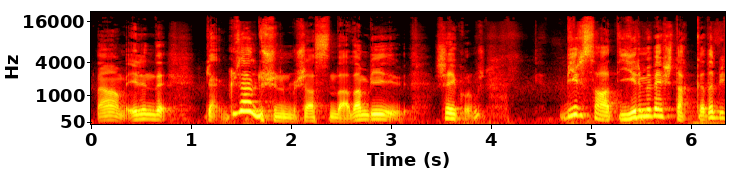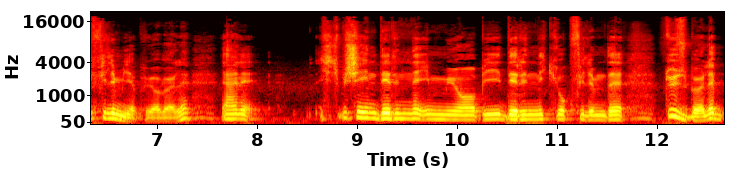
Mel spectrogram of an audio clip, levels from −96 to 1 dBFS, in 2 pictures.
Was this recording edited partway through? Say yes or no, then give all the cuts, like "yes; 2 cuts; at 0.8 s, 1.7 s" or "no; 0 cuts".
yes; 1 cut; at 2.8 s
